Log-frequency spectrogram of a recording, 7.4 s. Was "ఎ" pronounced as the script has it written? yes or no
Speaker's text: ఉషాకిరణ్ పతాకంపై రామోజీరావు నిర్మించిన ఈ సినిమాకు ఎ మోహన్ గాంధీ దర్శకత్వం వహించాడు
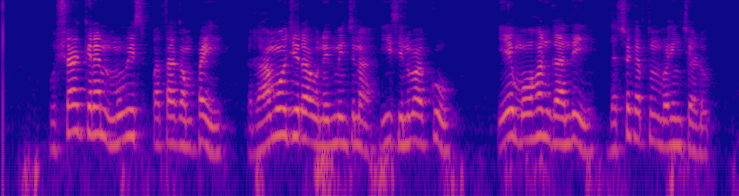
yes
